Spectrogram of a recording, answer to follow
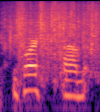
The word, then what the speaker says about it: Kikori: I think it's Kikori. Kikori.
